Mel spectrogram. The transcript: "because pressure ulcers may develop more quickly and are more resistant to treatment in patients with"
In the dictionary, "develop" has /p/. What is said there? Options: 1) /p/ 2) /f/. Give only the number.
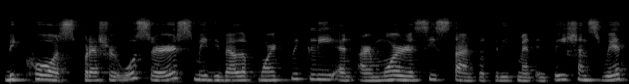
1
